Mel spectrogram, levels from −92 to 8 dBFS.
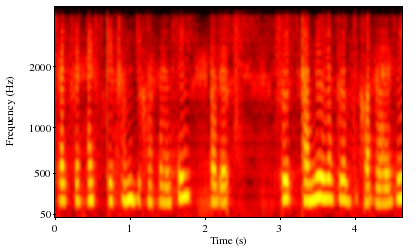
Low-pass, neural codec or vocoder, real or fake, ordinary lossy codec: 3.6 kHz; codec, 16 kHz, 0.5 kbps, FreqCodec, smaller model; fake; none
